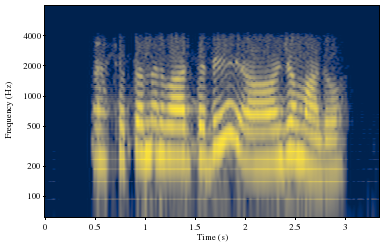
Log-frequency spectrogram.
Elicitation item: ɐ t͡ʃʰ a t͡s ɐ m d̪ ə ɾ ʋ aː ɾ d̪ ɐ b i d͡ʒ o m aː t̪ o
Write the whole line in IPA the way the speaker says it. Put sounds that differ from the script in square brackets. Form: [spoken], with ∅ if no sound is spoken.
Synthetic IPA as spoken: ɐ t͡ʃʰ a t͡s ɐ [n] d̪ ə ɾ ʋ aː ɾ [t̪] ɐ b i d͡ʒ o m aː [d̪] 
